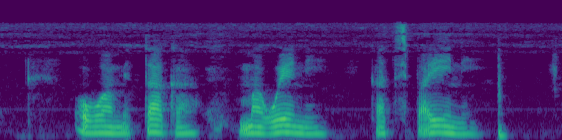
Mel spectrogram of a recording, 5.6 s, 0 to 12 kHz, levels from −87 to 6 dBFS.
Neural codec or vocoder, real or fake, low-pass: none; real; 7.2 kHz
